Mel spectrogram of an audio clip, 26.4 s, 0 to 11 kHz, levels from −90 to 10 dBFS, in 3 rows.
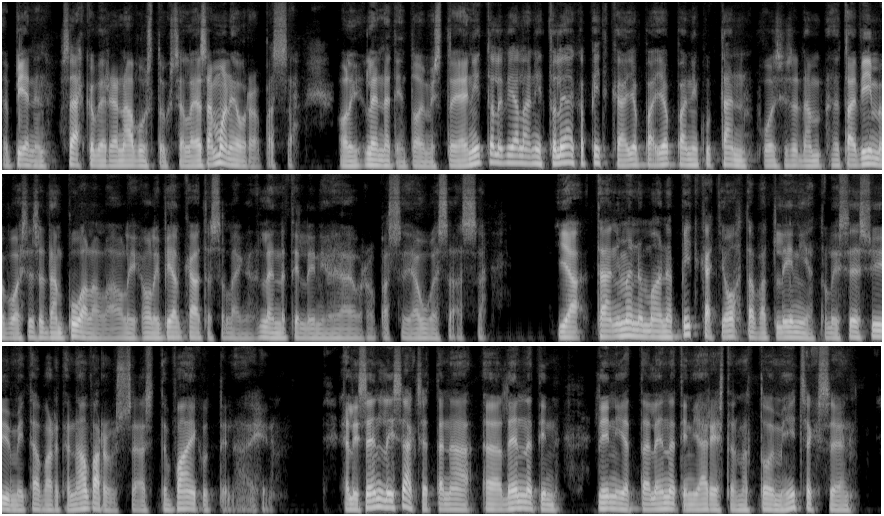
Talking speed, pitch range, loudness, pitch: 145 wpm, 95-115 Hz, -19 LUFS, 100 Hz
